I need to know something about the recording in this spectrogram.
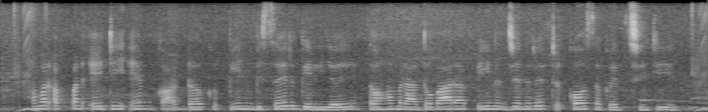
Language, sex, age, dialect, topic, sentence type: Maithili, female, 18-24, Southern/Standard, banking, question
